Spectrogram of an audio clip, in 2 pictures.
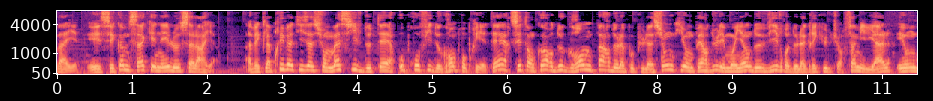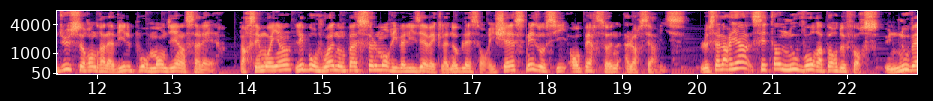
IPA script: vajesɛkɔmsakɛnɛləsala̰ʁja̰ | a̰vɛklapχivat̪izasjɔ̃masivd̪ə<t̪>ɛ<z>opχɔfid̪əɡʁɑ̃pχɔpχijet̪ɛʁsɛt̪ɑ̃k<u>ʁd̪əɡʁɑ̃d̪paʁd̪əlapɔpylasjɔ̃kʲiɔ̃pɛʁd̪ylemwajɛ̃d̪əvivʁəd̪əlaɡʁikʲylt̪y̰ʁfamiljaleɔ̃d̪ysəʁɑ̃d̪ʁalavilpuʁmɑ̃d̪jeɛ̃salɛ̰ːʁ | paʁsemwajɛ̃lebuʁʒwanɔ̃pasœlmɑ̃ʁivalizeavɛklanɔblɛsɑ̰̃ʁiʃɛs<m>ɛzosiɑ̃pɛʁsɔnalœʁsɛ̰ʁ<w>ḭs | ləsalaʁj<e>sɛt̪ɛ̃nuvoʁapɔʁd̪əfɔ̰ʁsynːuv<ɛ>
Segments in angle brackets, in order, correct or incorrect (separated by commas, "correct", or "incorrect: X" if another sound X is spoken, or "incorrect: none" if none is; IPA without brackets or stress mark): correct, incorrect: ʁ, incorrect: ɔ, correct, incorrect: v, incorrect: a, correct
